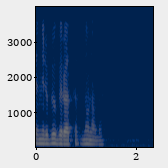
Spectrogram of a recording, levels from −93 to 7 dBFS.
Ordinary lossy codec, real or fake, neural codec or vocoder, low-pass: MP3, 32 kbps; fake; codec, 16 kHz in and 24 kHz out, 1 kbps, XY-Tokenizer; 3.6 kHz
